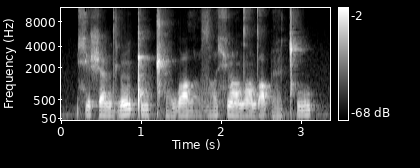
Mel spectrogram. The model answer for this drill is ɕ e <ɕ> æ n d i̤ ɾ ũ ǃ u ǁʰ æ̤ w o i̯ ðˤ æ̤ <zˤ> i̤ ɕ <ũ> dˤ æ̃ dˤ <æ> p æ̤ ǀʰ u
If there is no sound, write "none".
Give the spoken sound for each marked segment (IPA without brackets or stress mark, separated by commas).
ʃ, zˤ, õ, æ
